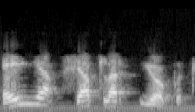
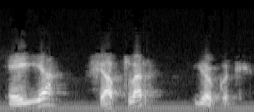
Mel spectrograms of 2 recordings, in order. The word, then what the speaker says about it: Eyjafjallajökull: Então, o nome do vulcão é Eyjafjallajökull. Na peta letra, podemos traduzir isso para português. Glacier da montanha da ilha. Junta três palavras. Eyjafjallajökull.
